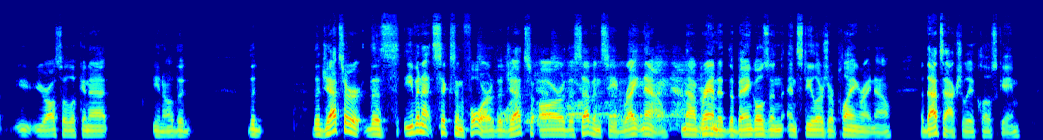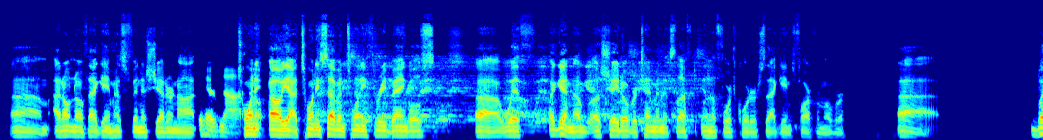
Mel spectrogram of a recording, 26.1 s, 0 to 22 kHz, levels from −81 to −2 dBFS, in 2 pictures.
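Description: A speech clip with feedback echo between two devices, from 5.96 to 9.12 s and again from 17.0 to 22.2 s. The sound comes back at a steady interval of roughly 300 ms, thin and ringing, reaching about -10 dB and then about -13 dB below the speech. Room reverberation would blur into a smooth tail. These repeats are distinct and evenly spaced because a second device's playback re-enters a microphone whose echo canceller cannot remove it.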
